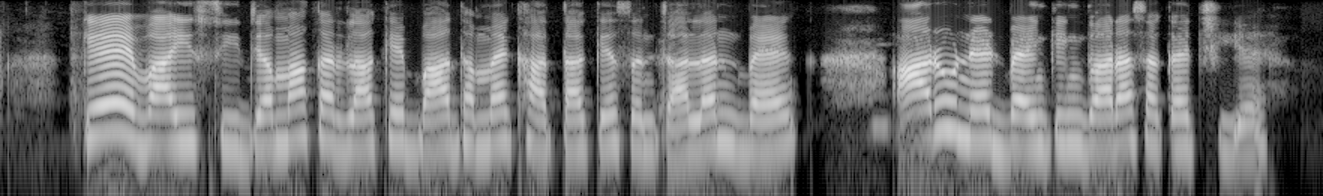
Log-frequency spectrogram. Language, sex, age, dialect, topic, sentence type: Maithili, female, 36-40, Angika, banking, question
